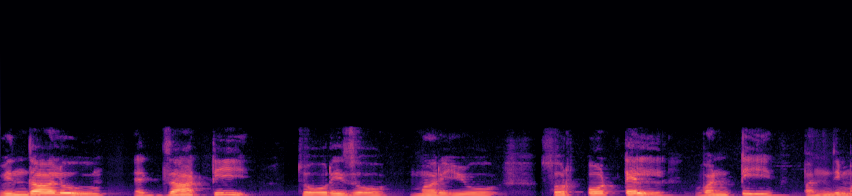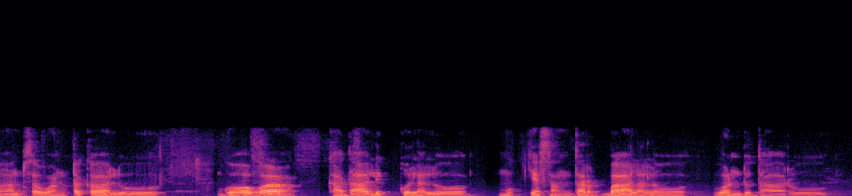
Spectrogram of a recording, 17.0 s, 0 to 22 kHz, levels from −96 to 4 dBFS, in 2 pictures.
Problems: constant background noise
